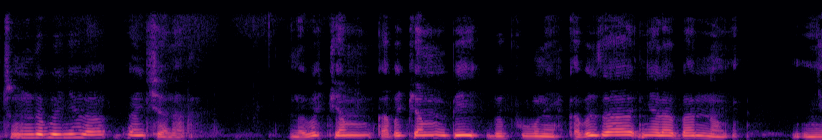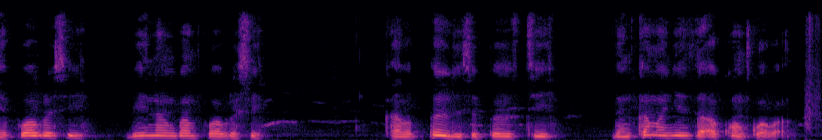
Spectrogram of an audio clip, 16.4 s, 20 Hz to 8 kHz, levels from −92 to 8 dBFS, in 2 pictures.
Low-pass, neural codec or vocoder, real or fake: 7.2 kHz; none; real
